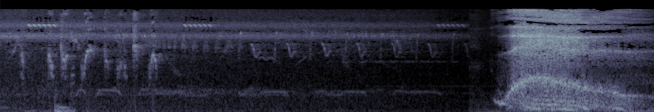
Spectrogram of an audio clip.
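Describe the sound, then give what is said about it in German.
Birds chirp and insects buzz steadily for several seconds, then a person bursts in with a loud, raspy, hissing imitation of a lion's roar that sweeps downward and lasts until the end. “Gute Frage, ich habe versucht, einen Löwen nachzumachen. Das klang aber eher wie eine Klapperschlange”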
